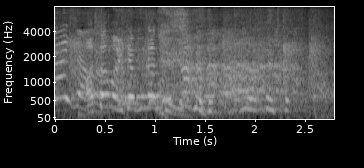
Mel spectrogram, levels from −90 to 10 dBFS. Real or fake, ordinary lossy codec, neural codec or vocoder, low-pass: real; none; none; none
